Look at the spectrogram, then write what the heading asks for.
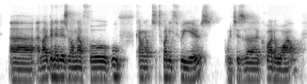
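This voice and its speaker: In a British accent, a man talks at a fairly quick pace and a medium pitch. His intonation is monotone and flat, with audible room echo. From UK. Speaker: sports business investor. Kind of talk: interview chat.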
